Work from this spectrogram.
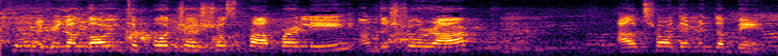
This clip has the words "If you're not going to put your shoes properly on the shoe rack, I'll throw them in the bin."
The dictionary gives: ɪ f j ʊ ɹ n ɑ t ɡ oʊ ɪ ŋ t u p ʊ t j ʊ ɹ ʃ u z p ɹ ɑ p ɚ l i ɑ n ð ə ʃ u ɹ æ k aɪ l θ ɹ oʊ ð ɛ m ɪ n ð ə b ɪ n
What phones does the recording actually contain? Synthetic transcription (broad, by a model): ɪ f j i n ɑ ɡ oʊ ɪ ŋ t u p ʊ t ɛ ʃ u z p ɹ ɑ p ɚ l i ɑ n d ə ʃ u ɹ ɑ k aɪ l t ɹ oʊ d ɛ m ɪ n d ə b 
